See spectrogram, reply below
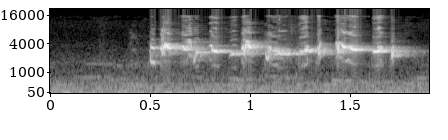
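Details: Bulbul, raw and singing for the first time, pours out a bubbly phrase of around a dozen quick whistled chirps that bounce up and down for over a second, ending in a short fading note.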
